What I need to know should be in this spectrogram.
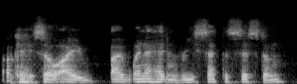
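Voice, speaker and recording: A man playing a calm, bossy fire alarm operator on a prank phone call, deadpan, procedural and insistent. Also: on the low side, fairly quick. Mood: deadpan, official. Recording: dull lo-fi phone call recording.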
